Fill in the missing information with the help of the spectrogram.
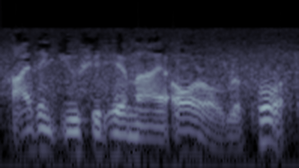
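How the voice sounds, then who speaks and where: Radio drama, male coolly controlled government investigator: precise, formal, commanding, highly varied pitch, thin lo-fi vintage sound. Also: lively intonation, fairly quick. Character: controlled, officious male investigator of a future state. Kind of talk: 1970s radio drama acting. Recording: narrow, lo-fi old radio recording, faint noise.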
